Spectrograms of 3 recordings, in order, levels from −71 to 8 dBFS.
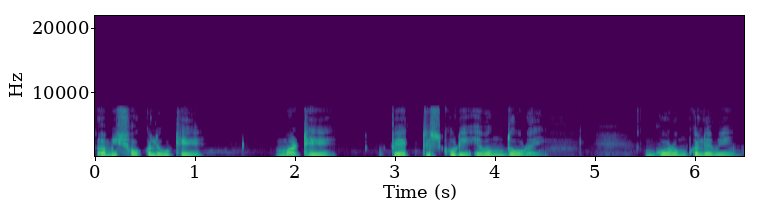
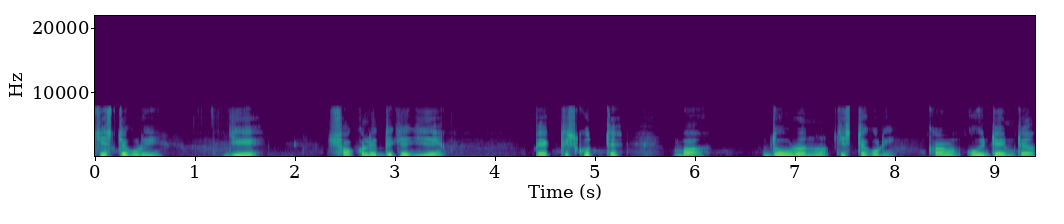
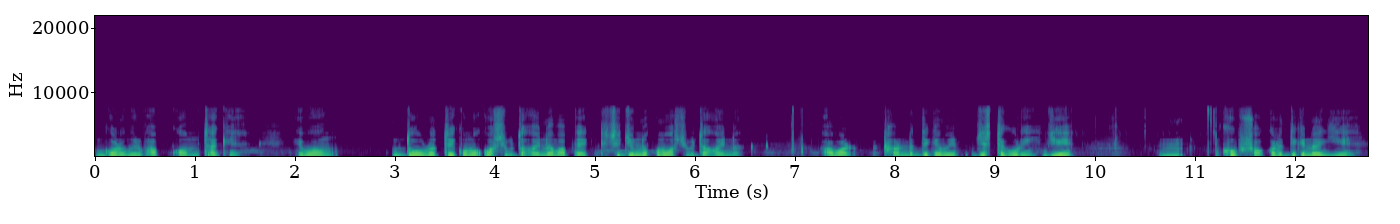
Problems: constant background noise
